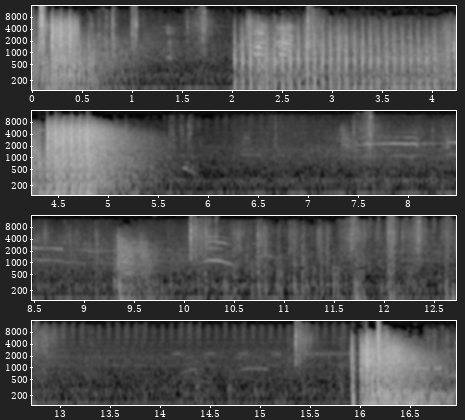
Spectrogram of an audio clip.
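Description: Loud bursts of rapid automatic gunfire in Call of Duty: Modern Warfare come in two long volleys near the start and a short burst at the end, with quieter scattered shots, clicks and game sounds between.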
